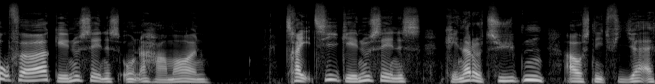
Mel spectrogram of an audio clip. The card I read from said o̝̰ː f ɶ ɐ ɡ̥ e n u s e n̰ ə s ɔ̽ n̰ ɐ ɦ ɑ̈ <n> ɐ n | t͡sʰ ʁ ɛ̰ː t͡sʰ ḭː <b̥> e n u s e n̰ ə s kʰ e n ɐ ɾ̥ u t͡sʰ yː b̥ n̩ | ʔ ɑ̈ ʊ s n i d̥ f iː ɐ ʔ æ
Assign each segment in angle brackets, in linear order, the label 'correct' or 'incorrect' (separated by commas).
incorrect, incorrect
